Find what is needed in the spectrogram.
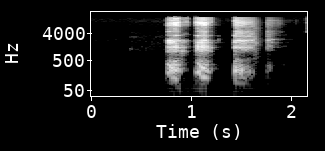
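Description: A man clearing his throat: three short, rough bursts with a weaker fourth, starting about a second in.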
